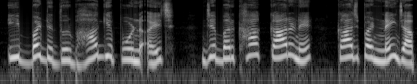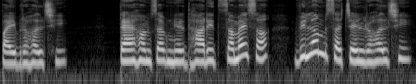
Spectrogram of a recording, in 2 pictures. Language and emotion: Maithili, sad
